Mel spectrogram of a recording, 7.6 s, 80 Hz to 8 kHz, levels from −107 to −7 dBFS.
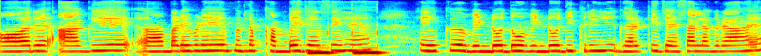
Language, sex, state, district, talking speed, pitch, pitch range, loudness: Hindi, female, Punjab, Kapurthala, 175 wpm, 270 Hz, 260-280 Hz, -15 LUFS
